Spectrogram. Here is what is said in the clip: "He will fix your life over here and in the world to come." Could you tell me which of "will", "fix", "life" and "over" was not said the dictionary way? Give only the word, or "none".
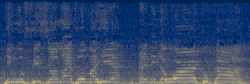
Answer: fix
